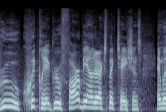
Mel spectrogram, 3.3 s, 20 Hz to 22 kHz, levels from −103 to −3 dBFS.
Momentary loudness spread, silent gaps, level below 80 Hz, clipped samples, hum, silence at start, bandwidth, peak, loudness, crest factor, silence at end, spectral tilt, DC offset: 9 LU; none; -68 dBFS; under 0.1%; none; 0 s; 13.5 kHz; -8 dBFS; -25 LUFS; 16 dB; 0 s; -6.5 dB/octave; under 0.1%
